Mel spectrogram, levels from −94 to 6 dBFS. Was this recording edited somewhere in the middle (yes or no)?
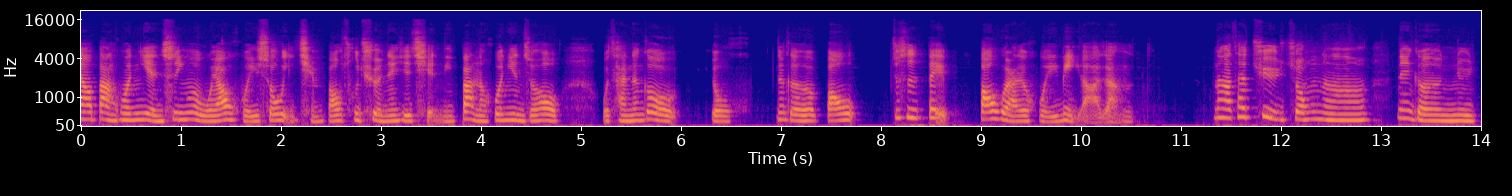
no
